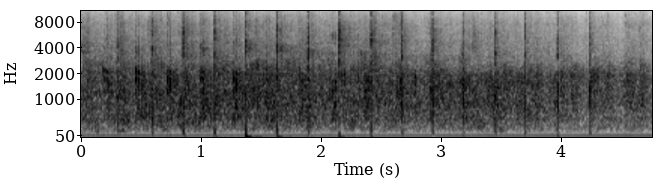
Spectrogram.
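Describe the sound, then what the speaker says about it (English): A room of guests at the 2024 Meharry Medical College Circle of Friends event claps together, with crisp distinct hand claps over a soft, steady bed of applause, heard faintly and at a distance. "Can we take a moment to just clap for the legacy of Meharry Medical College?"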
